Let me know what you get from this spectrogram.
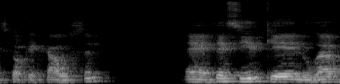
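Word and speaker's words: Stockhausen: veces una pizca de Stockenhaus, vamos a pronunciar bien, Stockenhausen, es decir, que en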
